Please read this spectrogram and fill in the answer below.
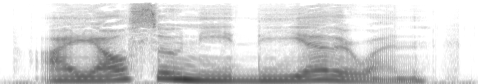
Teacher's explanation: After a long E sound, your lips will be pulled back far enough to create a Y glide or liaison.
